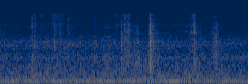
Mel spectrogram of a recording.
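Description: A few small clicks and taps from paper sticker sheets being handled, the sharpest about two and a half seconds in, over a low steady room hum.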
